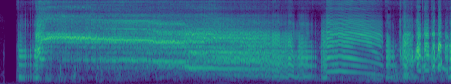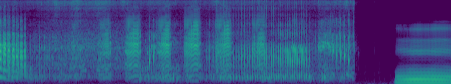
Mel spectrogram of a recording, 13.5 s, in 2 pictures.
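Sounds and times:
albatross courtship scream: 0:00.3 - 0:07.2, 0:08.2 - 0:12.1.

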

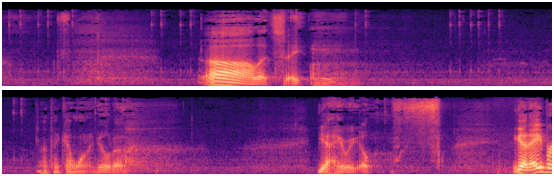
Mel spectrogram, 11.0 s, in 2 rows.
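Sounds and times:
computer mouse clicking: 0:00.0 - 0:00.8, 0:01.4 - 0:02.0, 0:04.5 - 0:05.8
hiss: 0:00.0 - 0:11.0
speech: 0:02.0 - 0:03.6, 0:05.9 - 0:07.0, 0:08.6 - 0:09.6, 0:10.6 - 0:11.0.

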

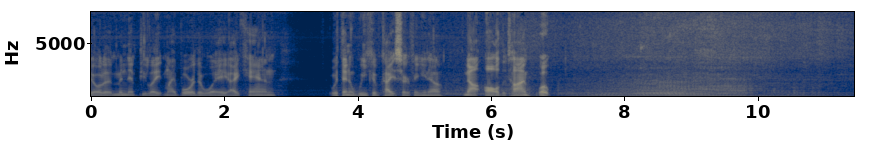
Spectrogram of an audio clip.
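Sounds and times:
speech: 0:00.0 - 0:03.0, 0:03.6 - 0:07.0
loud motorcycle passing by: 0:04.2 - 0:11.4.

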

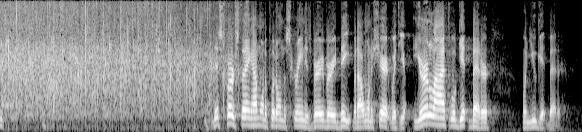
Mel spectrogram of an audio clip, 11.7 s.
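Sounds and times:
audience clapping: 0:00.0 - 0:05.0
speech: 0:04.3 - 0:11.3.

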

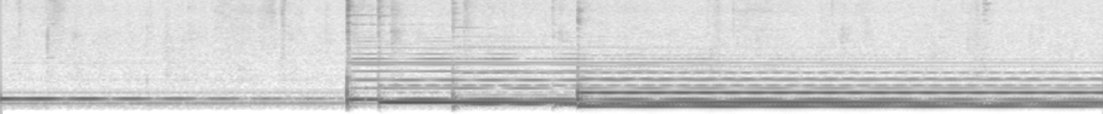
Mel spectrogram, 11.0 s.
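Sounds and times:
ancient singing bowls ringing: 0:00.0 - 0:11.0.

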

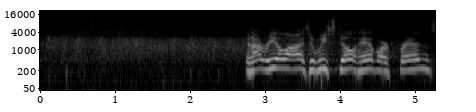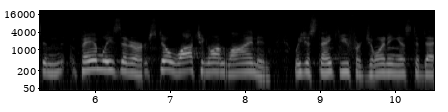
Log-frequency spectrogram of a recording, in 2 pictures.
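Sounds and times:
audience applause: 0:00.0 - 0:04.0
speech: 0:02.8 - 0:10.5.

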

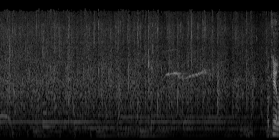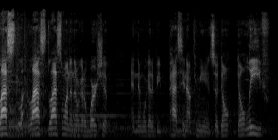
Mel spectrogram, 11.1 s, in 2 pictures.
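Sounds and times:
audience applause: 0:00.0 - 0:05.9
whistle: 0:03.3 - 0:04.3
speech: 0:05.4 - 0:11.0.

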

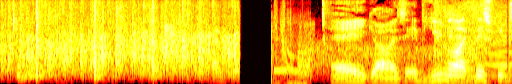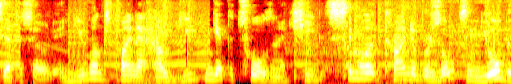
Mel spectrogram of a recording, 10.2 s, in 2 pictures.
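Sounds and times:
crowd applauding: 0:00.0 - 0:02.4
speech: 0:03.3 - 0:10.2.

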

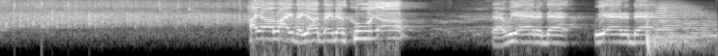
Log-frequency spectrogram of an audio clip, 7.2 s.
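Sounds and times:
applause sound effect: 0:00.0 - 0:02.7
speech: 0:02.5 - 0:04.2, 0:04.9 - 0:06.9.

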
